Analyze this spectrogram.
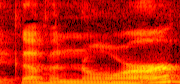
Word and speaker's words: governor: our other letter o our or at the end says the er vowel even though we spell it with or we don't say governor we say governor governor and so you can see that we have two ers in governor they both have the er sound um so i'm going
